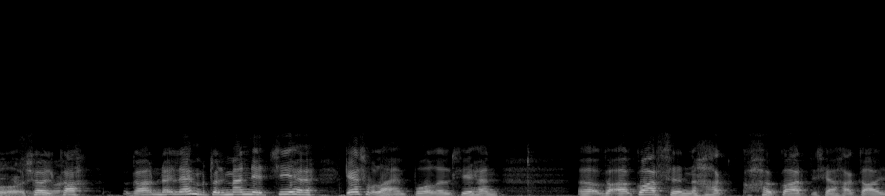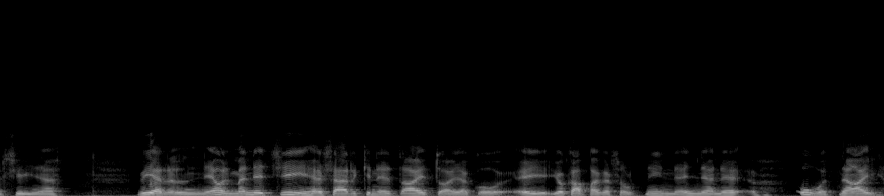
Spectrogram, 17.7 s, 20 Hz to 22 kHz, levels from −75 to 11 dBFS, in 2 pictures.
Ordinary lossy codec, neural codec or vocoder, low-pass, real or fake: none; none; 7.2 kHz; real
